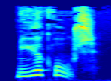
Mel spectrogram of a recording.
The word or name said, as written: nyregrus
